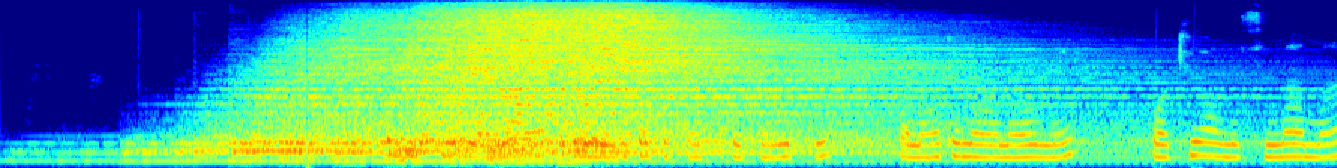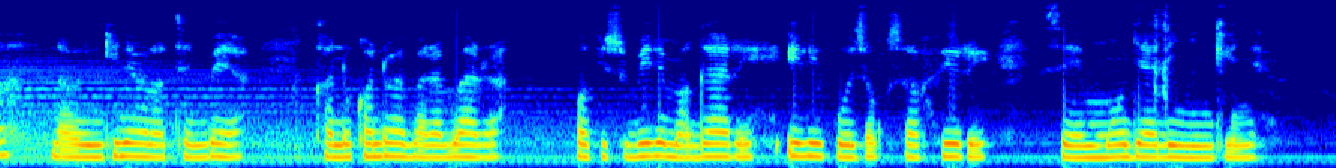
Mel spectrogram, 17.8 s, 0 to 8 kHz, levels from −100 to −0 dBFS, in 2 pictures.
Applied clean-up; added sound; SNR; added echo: none; Gong; -2 dB; none.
